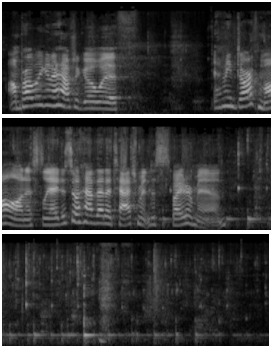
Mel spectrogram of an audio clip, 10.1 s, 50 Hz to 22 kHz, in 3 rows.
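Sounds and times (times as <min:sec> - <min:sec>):
speech: 0:00.1 - 0:01.7, 0:02.6 - 0:06.8
liquid pouring heavily into a container: 0:03.8 - 0:10.0.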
